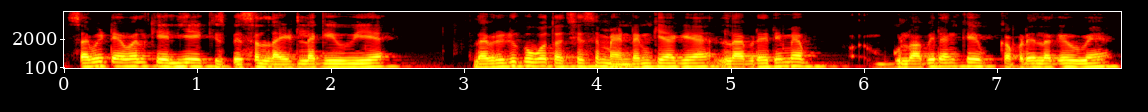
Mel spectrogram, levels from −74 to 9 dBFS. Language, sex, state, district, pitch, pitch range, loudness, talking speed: Hindi, male, Jharkhand, Deoghar, 145 Hz, 130-150 Hz, -13 LUFS, 210 wpm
